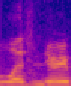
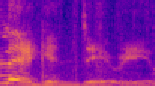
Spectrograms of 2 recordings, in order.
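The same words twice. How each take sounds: First: The word is said normally, in a plain voice. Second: The word is said oddly, in a silly voice. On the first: The speaker calls it right. "everybody knows it's called the legendary" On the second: The speaker calls it wrong. "he does this dumb voice"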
